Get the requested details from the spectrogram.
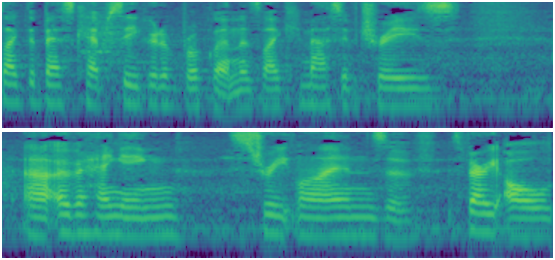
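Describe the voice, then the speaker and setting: In a slight Australian accent, a woman with a very deep, low pitch speaks at a moderate pace, her loudness swinging widely. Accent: mild Australian. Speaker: restaurant owner. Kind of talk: casual interview. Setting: restaurant.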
